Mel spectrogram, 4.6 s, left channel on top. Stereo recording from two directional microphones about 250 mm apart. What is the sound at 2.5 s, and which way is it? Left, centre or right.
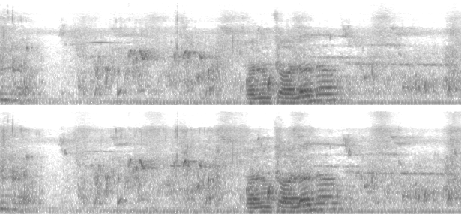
Speech, left.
